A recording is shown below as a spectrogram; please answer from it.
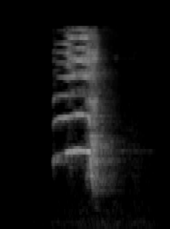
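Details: Single Fea's muntjac bark, a loud, hoarse, ringing cry lasting about a second, strongest at the start and tailing off gradually, with no other sounds.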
